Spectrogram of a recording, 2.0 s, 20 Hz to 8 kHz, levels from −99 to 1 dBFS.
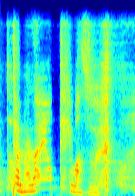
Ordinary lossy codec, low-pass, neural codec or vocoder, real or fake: Opus, 64 kbps; 7.2 kHz; codec, 16 kHz, about 1 kbps, DyCAST, with the encoder's durations; fake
